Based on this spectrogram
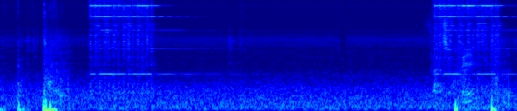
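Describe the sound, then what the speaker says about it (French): A telephone ringing in the platform game Celeste, two bursts of shrill electronic ringing separated by a quiet gap, with a few soft thumps near the start. "Le téléphone qui sonne."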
